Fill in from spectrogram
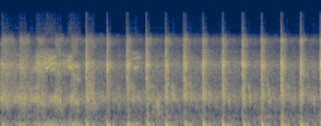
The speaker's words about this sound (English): This audio recording painting a picture of how many rounds were fired, sparking panic. People jumping the curbs, running on the grass, kids running, moms and dads running, and all you hear is a whole bunch of shots.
